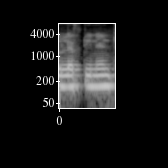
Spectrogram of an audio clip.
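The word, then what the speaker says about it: lieutenant: Several days later, Gandhi received a written communication from the magistrate informing him that the, इसे word जैसे लिeutenant, इसको लेफ्टिनेंट है, लेकिन लिeutenant spelling को ध्यान देंगे।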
